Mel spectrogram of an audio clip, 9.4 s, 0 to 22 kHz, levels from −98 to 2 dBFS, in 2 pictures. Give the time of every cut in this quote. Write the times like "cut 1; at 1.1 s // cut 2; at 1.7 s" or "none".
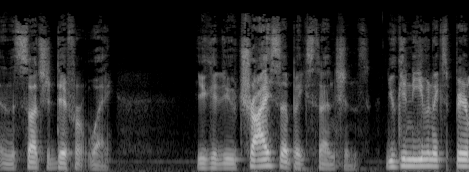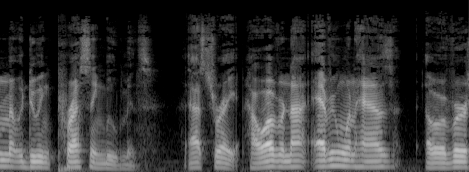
cut 1; at 3.8 s // cut 2; at 7.1 s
